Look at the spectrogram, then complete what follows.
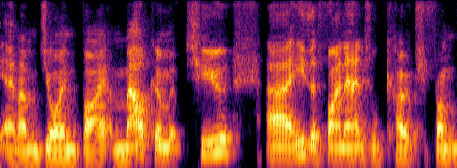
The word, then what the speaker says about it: Tew: It is Tew, isn't it? Malcolm Tew is how I pronounce it. Yep. Tew.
